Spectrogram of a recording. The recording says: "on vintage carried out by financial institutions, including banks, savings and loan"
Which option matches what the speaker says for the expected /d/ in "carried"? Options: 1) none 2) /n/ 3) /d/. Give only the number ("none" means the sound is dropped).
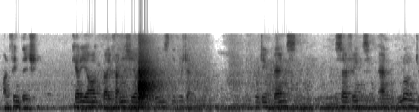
1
